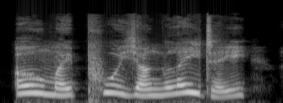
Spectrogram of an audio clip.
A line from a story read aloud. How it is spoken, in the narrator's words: I exclaimed, with every appearance of great concern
